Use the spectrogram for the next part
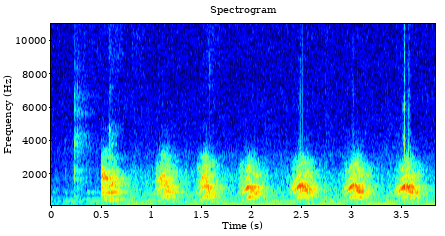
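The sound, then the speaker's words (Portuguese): A cat lets out about seven short, rough bark-like calls in a quick, steady rhythm, loud, over a faint low hum. “tinha um vídeo de um gato latino.”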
